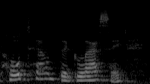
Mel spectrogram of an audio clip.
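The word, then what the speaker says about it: Hôtel de Glace: now it spelled GLA C II but it's pronounced glass at Hotel de classe it's made from ice and you can actually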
